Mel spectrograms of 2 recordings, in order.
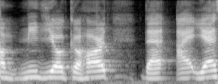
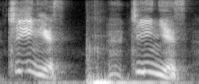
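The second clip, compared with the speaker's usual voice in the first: high exclaiming; 9 semitones higher, slower than usual. Real, not acted. Mocking own plan.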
